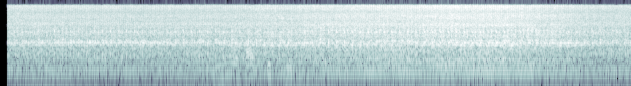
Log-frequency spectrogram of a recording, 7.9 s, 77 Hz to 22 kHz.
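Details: 2014 Chevrolet Niva, 100,000 km, cold start at -15°C idle: light, fairly regular tapping about three per second; knock lessens as it warms, present since new, hydraulic lifters and compression fine, source unconfirmed.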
